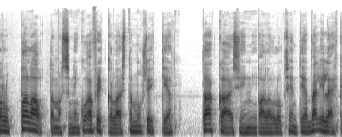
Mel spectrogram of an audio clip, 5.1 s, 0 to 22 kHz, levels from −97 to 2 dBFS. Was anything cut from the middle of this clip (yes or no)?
yes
